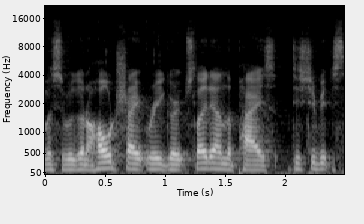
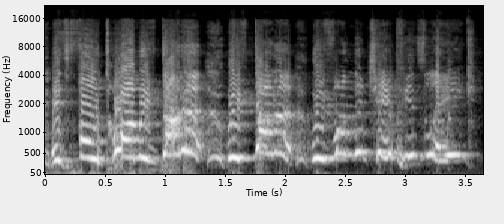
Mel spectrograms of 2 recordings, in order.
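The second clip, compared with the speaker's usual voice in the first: screamed much higher and louder, pure joy; ecstatic screaming; 11 dB louder than usual. Real, not acted. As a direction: scream the victory at the top of your lungs. Wins Champions League final.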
